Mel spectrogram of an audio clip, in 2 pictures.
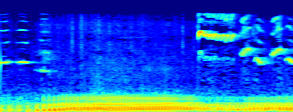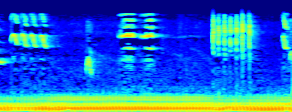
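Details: Canary song used to provoke other birds into singing: fast high trills and clipped chirp series in quick, varied bursts over a loud continuous low droning hum.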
